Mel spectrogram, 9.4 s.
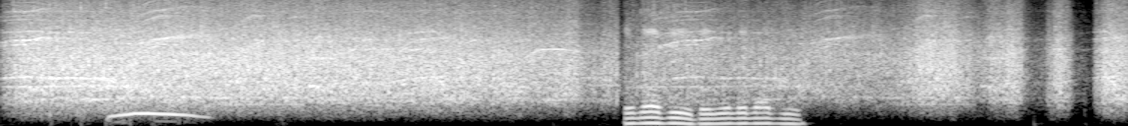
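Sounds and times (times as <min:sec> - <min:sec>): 
live audience applause: 0:00.0 - 0:09.3
low whoop: 0:00.8 - 0:01.9
speech: 0:05.2 - 0:06.8.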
